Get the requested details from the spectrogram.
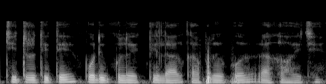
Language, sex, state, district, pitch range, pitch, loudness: Bengali, male, West Bengal, Cooch Behar, 95-105 Hz, 100 Hz, -21 LUFS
